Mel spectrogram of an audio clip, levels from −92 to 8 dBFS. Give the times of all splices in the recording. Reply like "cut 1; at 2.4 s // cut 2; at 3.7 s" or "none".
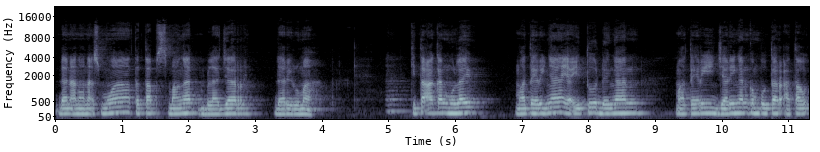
cut 1; at 5.1 s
